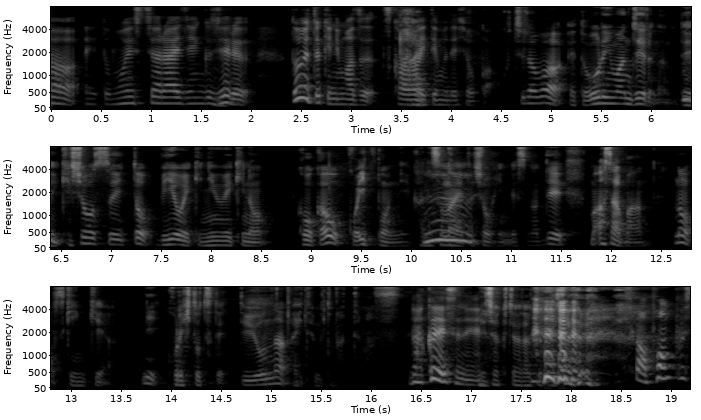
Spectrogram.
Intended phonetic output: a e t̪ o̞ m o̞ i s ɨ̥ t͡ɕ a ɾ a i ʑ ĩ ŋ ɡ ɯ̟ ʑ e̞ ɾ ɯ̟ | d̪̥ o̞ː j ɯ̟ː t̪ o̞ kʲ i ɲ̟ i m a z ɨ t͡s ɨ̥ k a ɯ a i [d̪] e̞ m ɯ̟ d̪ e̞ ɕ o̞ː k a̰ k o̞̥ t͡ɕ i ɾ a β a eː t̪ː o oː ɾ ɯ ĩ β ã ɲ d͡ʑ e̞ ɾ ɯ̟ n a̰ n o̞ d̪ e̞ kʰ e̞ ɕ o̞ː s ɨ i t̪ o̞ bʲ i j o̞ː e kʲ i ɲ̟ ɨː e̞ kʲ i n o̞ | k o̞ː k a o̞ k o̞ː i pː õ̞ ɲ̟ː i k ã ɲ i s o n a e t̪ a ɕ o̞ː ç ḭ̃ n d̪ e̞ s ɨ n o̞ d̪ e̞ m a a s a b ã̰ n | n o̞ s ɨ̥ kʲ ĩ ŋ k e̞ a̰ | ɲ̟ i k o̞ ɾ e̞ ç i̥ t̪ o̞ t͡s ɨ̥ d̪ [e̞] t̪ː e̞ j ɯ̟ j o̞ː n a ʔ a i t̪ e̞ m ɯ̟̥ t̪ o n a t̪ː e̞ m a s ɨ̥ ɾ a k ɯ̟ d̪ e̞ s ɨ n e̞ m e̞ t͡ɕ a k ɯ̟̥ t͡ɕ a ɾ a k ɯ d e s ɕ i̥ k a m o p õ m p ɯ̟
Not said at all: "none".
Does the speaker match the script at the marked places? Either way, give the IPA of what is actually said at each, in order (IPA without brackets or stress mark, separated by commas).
t̪, e̞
